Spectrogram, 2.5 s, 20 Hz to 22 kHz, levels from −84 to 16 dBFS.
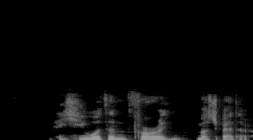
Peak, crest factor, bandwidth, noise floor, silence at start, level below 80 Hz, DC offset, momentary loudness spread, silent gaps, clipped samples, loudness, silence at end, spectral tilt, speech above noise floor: -10 dBFS; 20 dB; 7.8 kHz; -70 dBFS; 0.55 s; -64 dBFS; under 0.1%; 9 LU; none; under 0.1%; -29 LUFS; 0.05 s; -6 dB/octave; 42 dB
